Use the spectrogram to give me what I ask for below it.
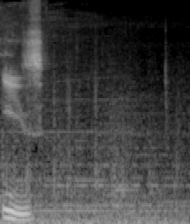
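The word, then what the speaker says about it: Ys: And I'm pretty sure it's pronounced Ease. Because there's this band called Woods of Ypres, and I know that's how you pronounce their name, so I figure it's the same kind of pronunciation, sort of.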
